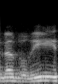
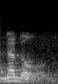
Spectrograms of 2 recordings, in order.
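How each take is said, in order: First: The word ends with a final long 'ee' vowel. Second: The word ends on a silent consonant. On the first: The reciter continues without stopping. "نبغي إذا وصلها يضيف لها ياء" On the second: The reciter stops on the word. "أما إذا وقف عليها فيقرأها نبغ بالغين، بإسكان الغين"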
